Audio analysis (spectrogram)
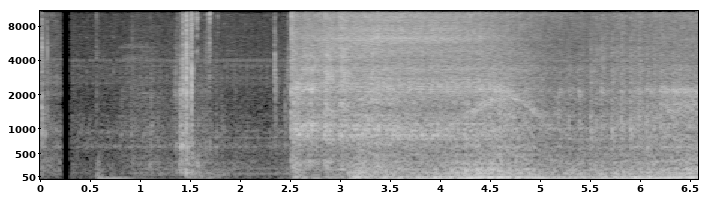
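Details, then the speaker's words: Petrol engine fitted with an in-cylinder pressure transducer cranks, catches and settles into a rough, uneven idle running on three cylinders, one cylinder not firing, before a throttle snap and shutdown. "let the idle stabilize here it's running on three cylinders obviously and then snap throttle back to idle and shut her down"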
